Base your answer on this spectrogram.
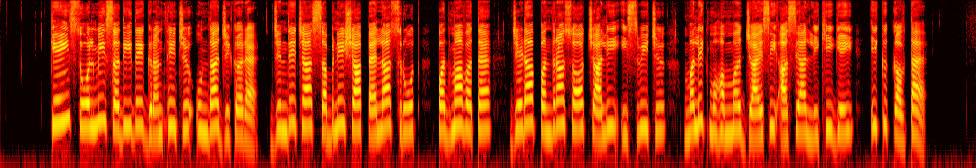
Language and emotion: Dogri, neutral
